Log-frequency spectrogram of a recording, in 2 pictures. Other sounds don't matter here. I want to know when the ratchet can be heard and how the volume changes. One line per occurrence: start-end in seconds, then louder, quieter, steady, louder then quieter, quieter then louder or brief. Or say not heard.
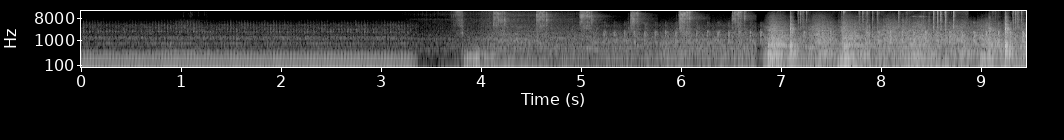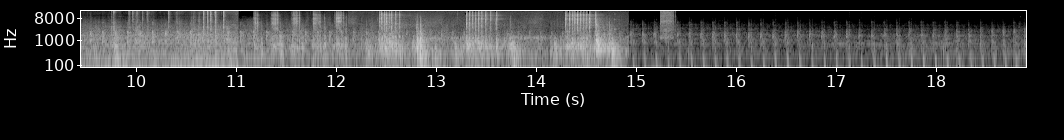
3.7-15.4 louder.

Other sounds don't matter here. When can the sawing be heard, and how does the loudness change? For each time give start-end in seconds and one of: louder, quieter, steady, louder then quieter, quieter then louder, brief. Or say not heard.
6.8-13.2 quieter.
